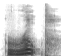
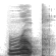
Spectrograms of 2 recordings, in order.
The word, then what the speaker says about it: rope: Here we have a R that says a long O that says O, a P that says P, and we don't want this to say rop with a short O that would say ah. We want it to be a long O that says O, so we add a silent final E.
